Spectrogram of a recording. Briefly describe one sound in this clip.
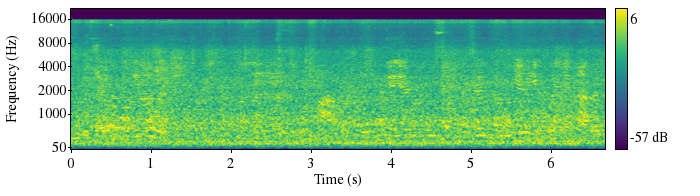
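Shoppers' voices murmur and chatter indoors.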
